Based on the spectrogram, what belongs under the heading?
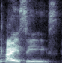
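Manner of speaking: ordinary talk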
